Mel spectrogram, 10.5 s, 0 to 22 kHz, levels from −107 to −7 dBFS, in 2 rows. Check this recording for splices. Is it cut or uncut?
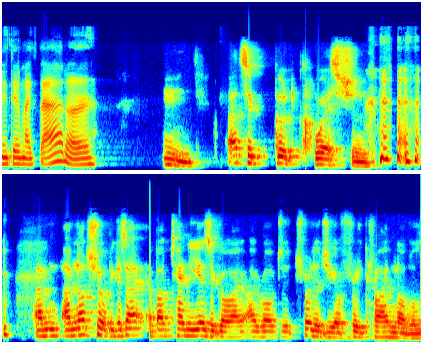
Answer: uncut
